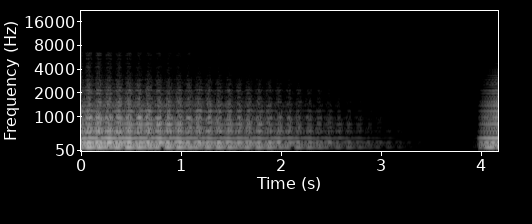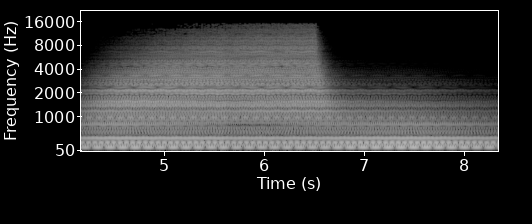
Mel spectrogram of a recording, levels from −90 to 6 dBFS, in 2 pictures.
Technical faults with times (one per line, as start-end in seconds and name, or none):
none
